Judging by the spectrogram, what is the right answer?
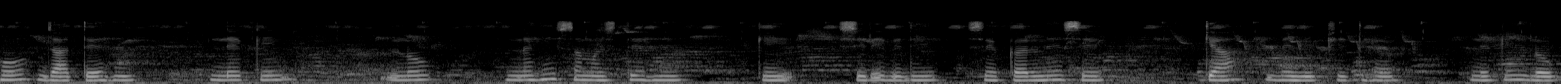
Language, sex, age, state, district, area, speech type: Hindi, female, 45-60, Bihar, Madhepura, rural, spontaneous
